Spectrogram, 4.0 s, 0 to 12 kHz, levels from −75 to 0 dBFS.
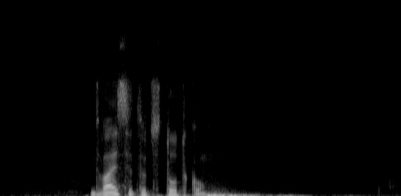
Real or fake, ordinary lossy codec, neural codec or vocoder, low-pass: real; Opus, 24 kbps; none; 7.2 kHz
